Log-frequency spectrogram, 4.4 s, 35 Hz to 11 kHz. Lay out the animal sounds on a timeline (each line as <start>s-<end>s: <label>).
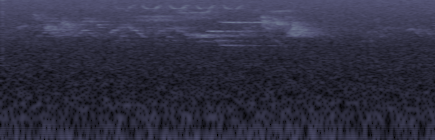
0.0s-4.4s: Red-eyed Vireo (Vireo olivaceus)
0.1s-2.3s: Veery (Catharus fuscescens)
1.0s-2.7s: Black-and-white Warbler (Mniotilta varia)
1.2s-2.9s: Black-throated Green Warbler (Setophaga virens)
1.6s-2.8s: Wood Thrush (Hylocichla mustelina)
